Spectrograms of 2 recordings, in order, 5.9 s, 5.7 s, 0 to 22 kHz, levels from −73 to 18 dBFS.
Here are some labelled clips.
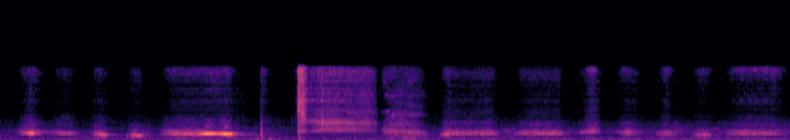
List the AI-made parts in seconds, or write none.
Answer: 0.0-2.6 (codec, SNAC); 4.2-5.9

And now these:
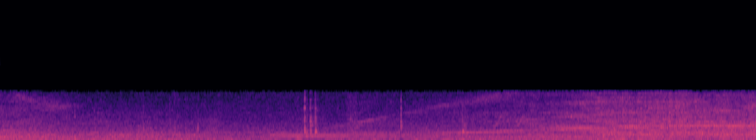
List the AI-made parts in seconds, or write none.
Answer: none

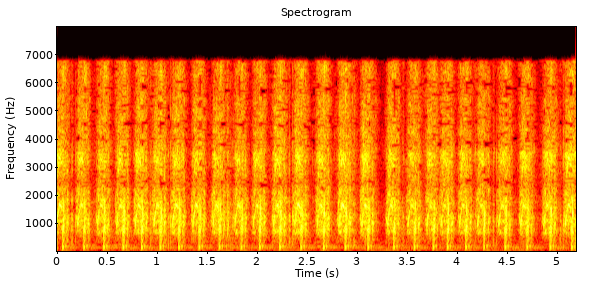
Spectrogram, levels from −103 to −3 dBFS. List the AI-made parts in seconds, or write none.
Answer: none

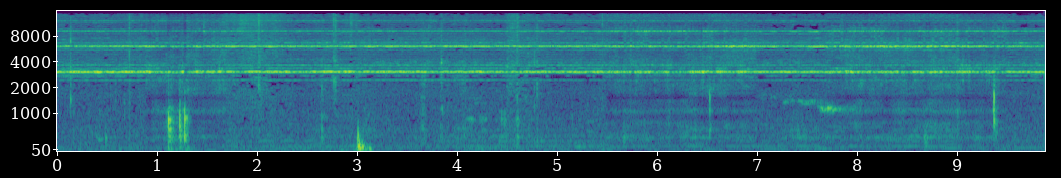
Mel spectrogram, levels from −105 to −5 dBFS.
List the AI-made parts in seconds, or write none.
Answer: 0.9-1.7 (codec, SNAC); 5.5-7.0; 7.7-9.5

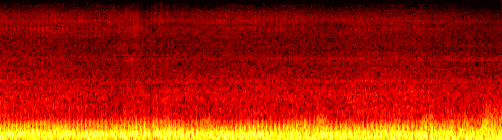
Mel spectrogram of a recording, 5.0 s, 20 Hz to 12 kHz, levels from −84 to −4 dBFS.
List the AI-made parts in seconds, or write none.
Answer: 1.1-1.7 (codec, HILCodec)

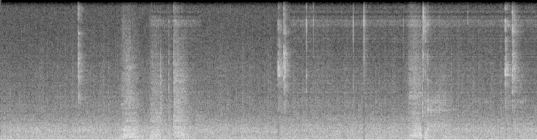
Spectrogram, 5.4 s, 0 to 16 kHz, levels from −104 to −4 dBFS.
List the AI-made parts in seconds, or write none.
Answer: 1.5-2.0 (vocoder, BigVGAN v2); 2.9-5.4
